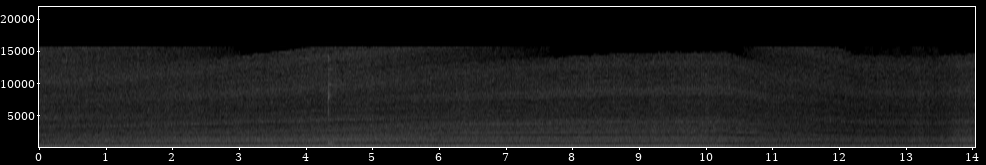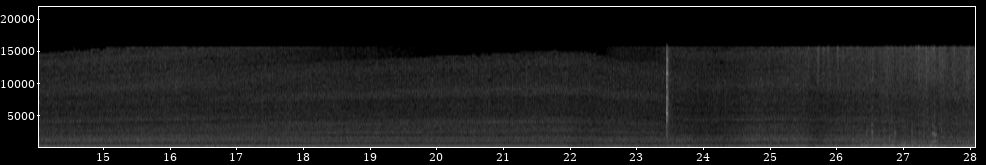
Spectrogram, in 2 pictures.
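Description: A car engine revs up and down as the car drives along a road.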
